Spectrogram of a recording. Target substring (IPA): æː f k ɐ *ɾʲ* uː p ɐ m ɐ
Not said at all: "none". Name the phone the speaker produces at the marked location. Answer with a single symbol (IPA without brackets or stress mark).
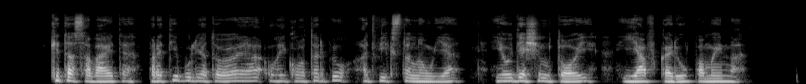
ɾʲ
